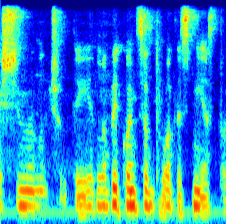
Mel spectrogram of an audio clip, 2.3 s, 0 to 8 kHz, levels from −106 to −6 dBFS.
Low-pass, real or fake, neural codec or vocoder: 7.2 kHz; real; none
